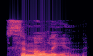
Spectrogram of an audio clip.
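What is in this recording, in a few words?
"simoleon", British English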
